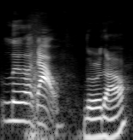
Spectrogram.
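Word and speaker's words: lừa đảo: how do you say scheme of vietnamese is lu dao lure dao um it helps somebody to not get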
